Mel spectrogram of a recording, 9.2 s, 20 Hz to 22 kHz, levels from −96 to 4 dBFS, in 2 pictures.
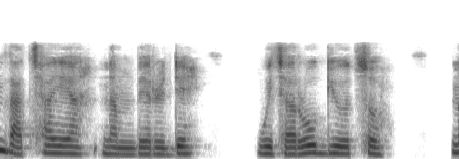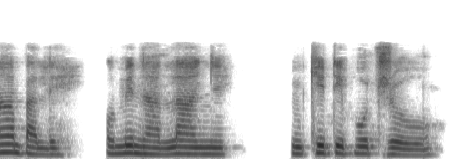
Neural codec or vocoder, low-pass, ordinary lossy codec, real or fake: codec, 24 kHz, 0.9 kbps, WavTokenizer, medium speech release version 1; 7.2 kHz; AAC, 32 kbps; fake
